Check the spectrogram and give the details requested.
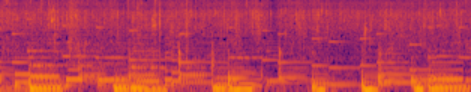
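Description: Garlic, ginger and green chilli sizzling in hot oil in a nonstick kadhai while being stirred with a wooden spatula, with background music and its bass notes playing over it.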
